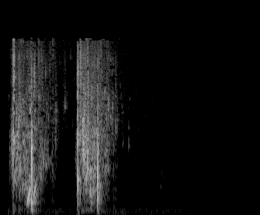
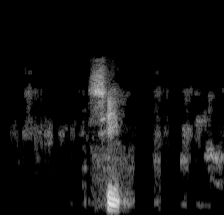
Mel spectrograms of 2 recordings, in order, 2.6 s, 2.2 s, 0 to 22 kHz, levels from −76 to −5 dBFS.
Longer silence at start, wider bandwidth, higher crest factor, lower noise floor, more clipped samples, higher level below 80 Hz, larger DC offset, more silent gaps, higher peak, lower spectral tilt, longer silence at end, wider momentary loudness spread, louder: second, 0.1 s vs 0.9 s; first, 11 kHz vs 7.6 kHz; first, 30 dB vs 22 dB; first, -83 dBFS vs -50 dBFS; neither; second, -68 dBFS vs -62 dBFS; neither; second, none vs 1.38-1.52 s, 1.71-1.80 s; about the same, -4 dBFS vs -4 dBFS; second, -1 dB/octave vs -4.5 dB/octave; first, 1.45 s vs 0.05 s; second, 13 LU vs 26 LU; second, -28 LUFS vs -21 LUFS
